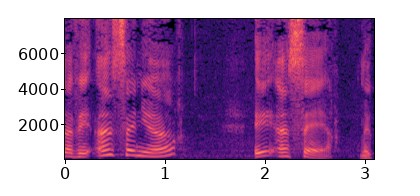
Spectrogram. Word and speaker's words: serf: un seigneur et un ser mais quand je dis un ser ça s'écrit s e r f on pourrait dire un serf mais et après dans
